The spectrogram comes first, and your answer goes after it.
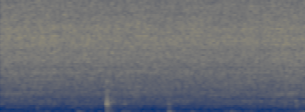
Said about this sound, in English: We're just going to soften the onions and brown the ground beef.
